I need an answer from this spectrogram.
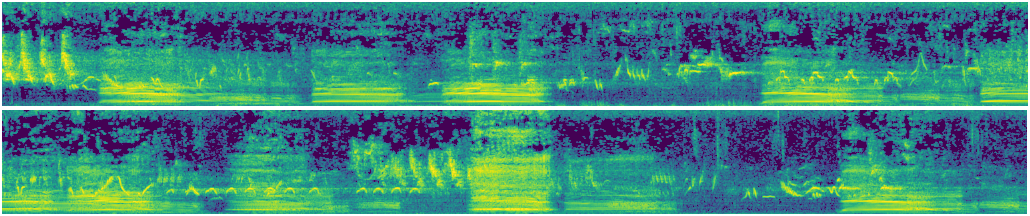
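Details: Tame cattle grazing together across a green oil palm plantation in Indonesia keep up an almost continuous chorus of harmonic moos, many overlapping, some loud and long, with birds chirping faintly underneath.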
